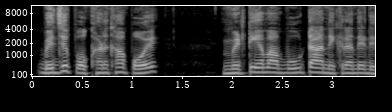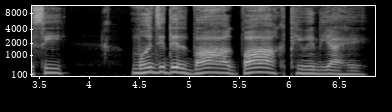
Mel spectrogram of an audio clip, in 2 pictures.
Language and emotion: Sindhi, happy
